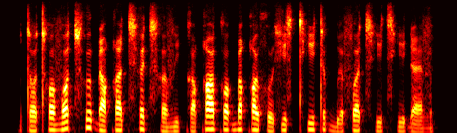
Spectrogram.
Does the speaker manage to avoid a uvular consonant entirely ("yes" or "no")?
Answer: no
